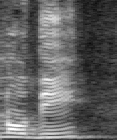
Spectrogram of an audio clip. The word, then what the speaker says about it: নদী: পরেরটা এখানে দেখো, ন এর সাথে আমরা জানি আছে, তাহলে এর উচ্চারণটা ও এর মতো হবে। কেন হবে? কারণ এই যে দয়ের সাথে দীর্ঘইকার আছে, তাহলে দয়ের সাথে দীর্ঘইকার থাকার কারণে এর উচ্চারণটা ও এর মতো হয়েছে।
